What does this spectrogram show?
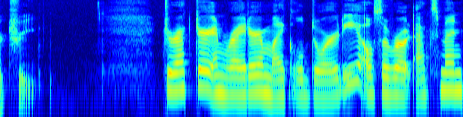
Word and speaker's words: Dougherty: How would you pronounce his name? Dougherty? Dougherty. Oh, it's good you went first. I was gonna say, like, Dougherty or Doferty. It's Dougherty.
